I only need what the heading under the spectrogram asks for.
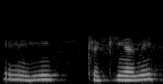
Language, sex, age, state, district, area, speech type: Hindi, female, 30-45, Uttar Pradesh, Chandauli, urban, conversation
